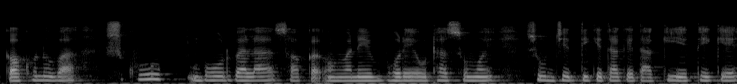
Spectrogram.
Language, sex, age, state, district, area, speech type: Bengali, female, 60+, West Bengal, South 24 Parganas, rural, spontaneous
